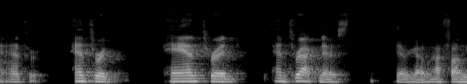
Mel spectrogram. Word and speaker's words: anthracnose: a uh i'm not sure i'm going to pronounce there at the school of fungus without produces a disease called anthro anthropanthrin anthracnose there we go i thought he's gonna spit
